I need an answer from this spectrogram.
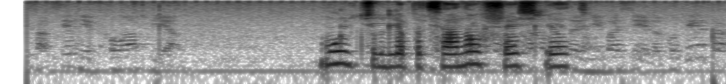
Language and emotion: Russian, neutral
